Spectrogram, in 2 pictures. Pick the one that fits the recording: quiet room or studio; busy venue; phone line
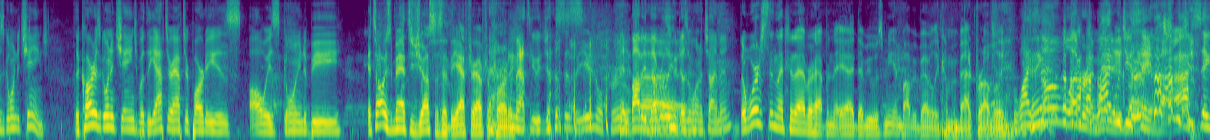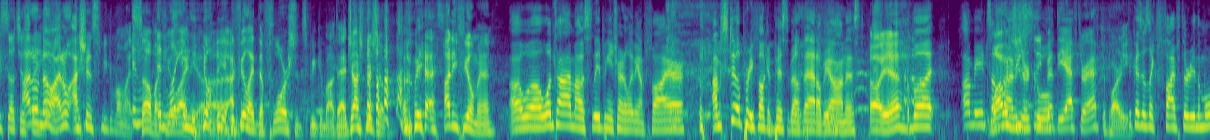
busy venue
